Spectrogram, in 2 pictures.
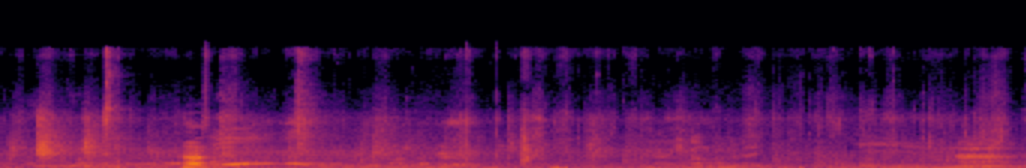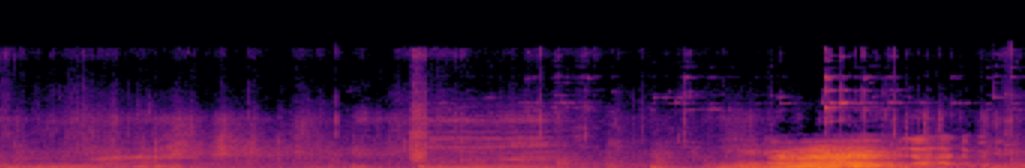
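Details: Friesian-Jersey heifer calves, fourteen of them, with people talking throughout and short low lowing sounds, then a loud rising moo near the end.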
